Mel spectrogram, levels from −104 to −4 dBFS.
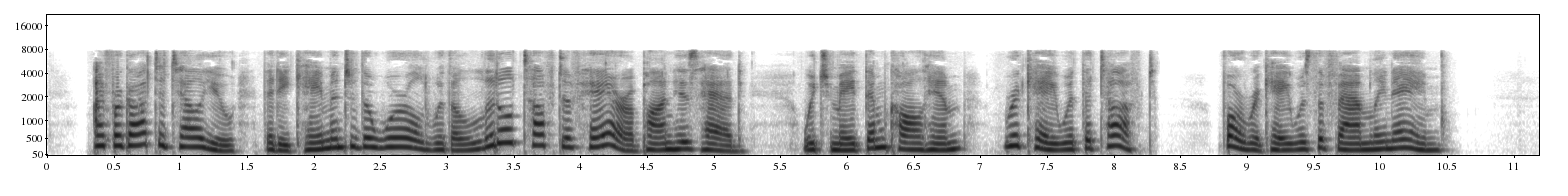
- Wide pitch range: Yes, wide, 6.4 semitones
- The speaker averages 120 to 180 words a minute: No, average, 190 wpm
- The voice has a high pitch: Yes, high, 200 Hz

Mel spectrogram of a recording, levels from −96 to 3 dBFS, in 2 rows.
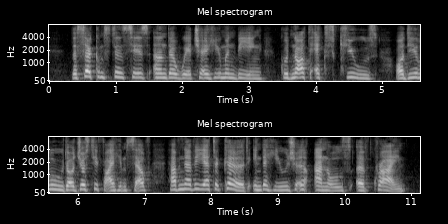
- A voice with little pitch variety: No, average, 3.4 semitones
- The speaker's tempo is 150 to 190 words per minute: No, slow, 135 wpm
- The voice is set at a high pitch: Yes, high, 210 Hz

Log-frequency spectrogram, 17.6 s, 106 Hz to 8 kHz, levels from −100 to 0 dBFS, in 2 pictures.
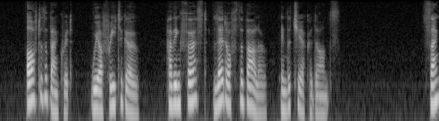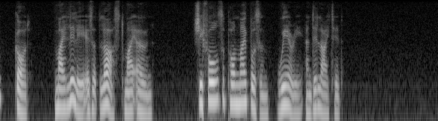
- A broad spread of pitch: Yes, wide, 6.1 semitones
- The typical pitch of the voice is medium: Yes, medium, 165 Hz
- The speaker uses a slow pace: Yes, slow, 120 wpm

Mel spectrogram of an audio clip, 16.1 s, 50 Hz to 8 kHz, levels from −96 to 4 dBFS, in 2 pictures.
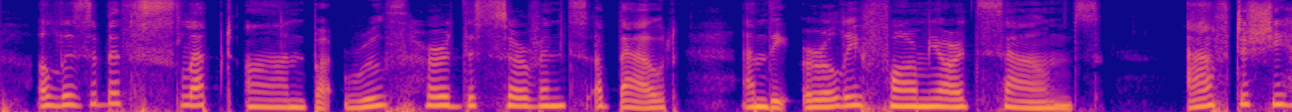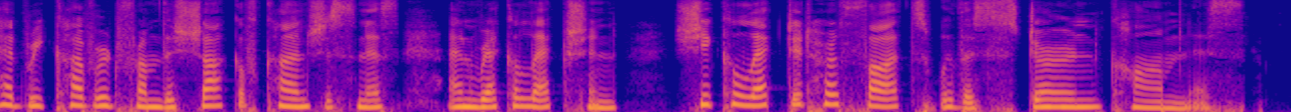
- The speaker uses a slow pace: Yes, slow, 125 wpm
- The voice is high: Yes, high, 200 Hz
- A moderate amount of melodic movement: Yes, average, 3.3 semitones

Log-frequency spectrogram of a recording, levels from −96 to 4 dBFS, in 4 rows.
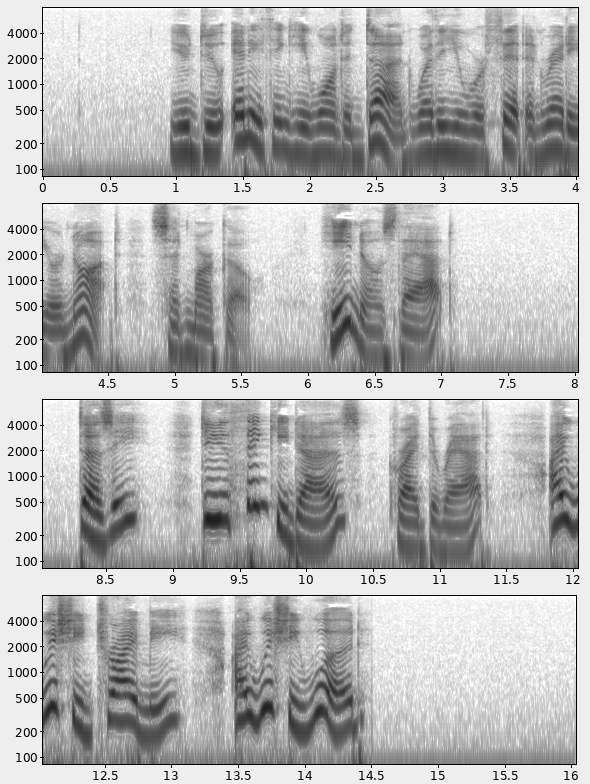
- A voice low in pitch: No, medium, 170 Hz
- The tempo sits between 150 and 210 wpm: No, average, 140 wpm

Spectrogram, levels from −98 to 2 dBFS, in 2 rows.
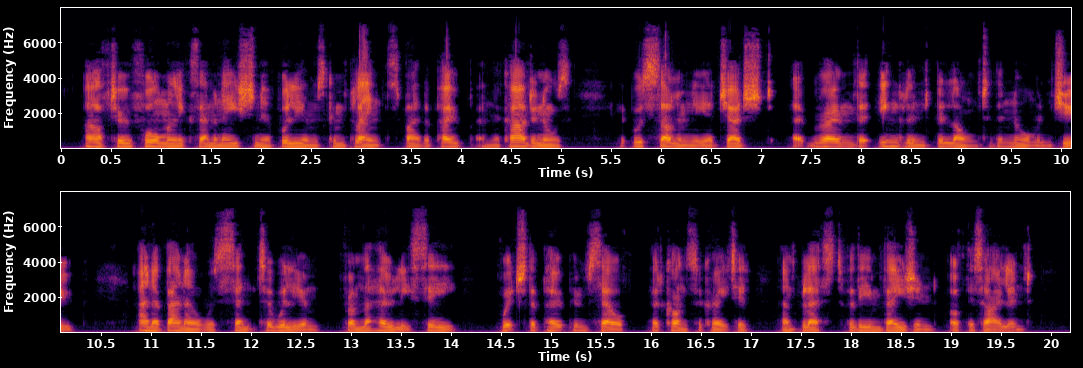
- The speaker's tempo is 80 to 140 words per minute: No, average, 150 wpm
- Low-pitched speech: Yes, very low, 95 Hz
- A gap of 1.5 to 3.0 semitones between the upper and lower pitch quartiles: Yes, narrow, 2.5 semitones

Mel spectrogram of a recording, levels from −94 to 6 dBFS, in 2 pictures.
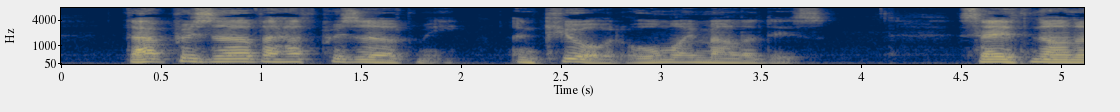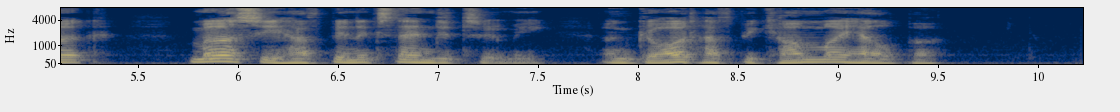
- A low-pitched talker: Yes, low, 120 Hz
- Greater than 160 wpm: No, average, 140 wpm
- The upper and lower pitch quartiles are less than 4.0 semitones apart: No, average, 5.2 semitones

